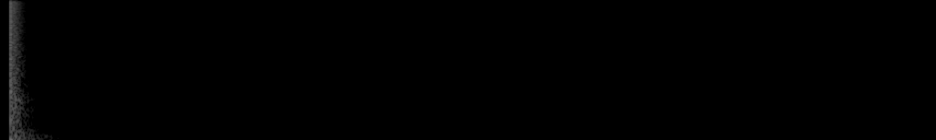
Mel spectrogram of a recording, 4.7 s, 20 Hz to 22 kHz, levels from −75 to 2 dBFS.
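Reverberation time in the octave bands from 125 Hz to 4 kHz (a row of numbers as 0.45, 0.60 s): 0.50, 0.35, 0.25, 0.25, 0.20, 0.15 s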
